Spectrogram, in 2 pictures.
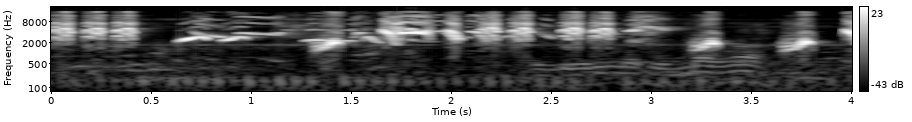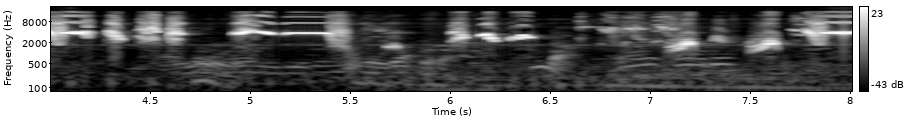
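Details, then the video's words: White-rumped shama singing to provoke other shamas and prompt quiet birds, a dense stream of short whistles, rising and falling slurs and scratchy chips repeated in quick succession over a constant hum and low voices. "Suara KACER Buat EMOSI dan NGOTOT Kacer Lain | Pancingan Kacer Malas Bunyi."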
